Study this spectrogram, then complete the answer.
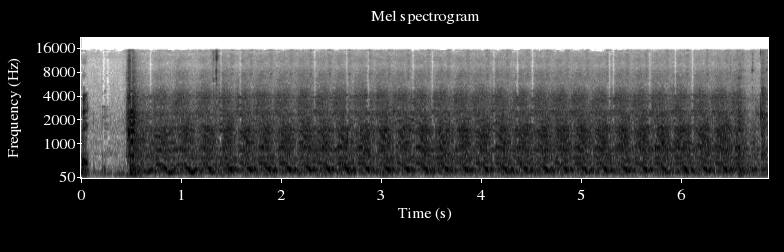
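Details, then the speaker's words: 1983 Volvo 242 Turbo on MegaSquirt, cranking in neutral: steady starter cranking that never catches into a run; owner says it fires then cuts the computer connection and shuts off, with dwell maxed at 11 ms. "it'll crank for a bit then it'll fire it'll cut the connection to the computer and then it'll shut off"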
